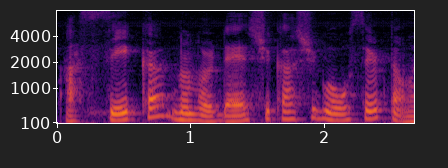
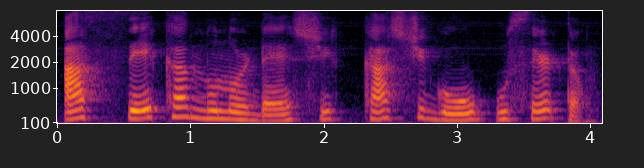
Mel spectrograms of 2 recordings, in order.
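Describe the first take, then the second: First: Said in the usual way. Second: "seca" with closed e, said slowly and clearly; teacher models the noun "seca" for students, slow and clear; slow model sentence. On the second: Shown as a demonstration. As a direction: read the example slowly, leaning on "seca" with a closed e. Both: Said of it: "um substantivo e a pronúncia diferenciada".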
